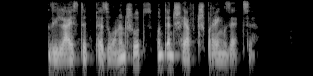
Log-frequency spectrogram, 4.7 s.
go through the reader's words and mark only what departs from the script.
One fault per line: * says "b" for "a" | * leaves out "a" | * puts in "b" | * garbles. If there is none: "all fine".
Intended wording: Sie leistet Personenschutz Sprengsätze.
* puts in "und entschärft"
